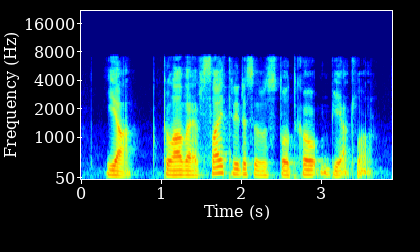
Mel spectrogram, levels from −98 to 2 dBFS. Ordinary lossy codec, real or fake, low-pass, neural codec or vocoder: MP3, 64 kbps; fake; 7.2 kHz; codec, 16 kHz, 4 kbps, FunCodec, trained on LibriTTS, 50 frames a second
